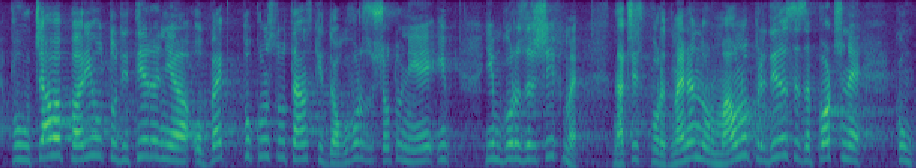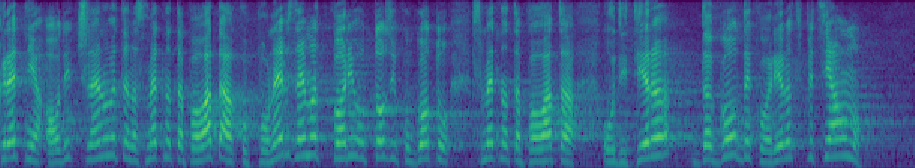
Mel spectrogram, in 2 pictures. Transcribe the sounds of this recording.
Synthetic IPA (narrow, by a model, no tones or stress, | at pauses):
polˠut͡ʃavəpɐɾiot̪od̪it̪iɾɐnijəʔobɛkt̪̚pokonsulˠt̪ant̪skid̪ɔɡovoɾzɐʃt̪ɔt̪oniɛʔi | imɡoɾɐzɾɛʃixmɛ | nat͡ʃispoɾɛd̪mɛnɛnoɾmalˠnopɾɛd̪id̪ɐsɛzɐpɔt͡ʃnɛ | koŋkɾɛt̪nijəʔɔd̪it̪̚t͡ʃlɛnovɛt̪ɛnɐsmɛt̪nət̪əpɐlˠat̪əːkoponɛvzɛmət̪pɐɾiot̪ːɔzikoɡɔt̪osmɛt̪nət̪əpɐlˠat̪əod̪it̪iɾəd̪ɐɡod̪ɛklˠɐɾiɾət̪spɛt̪sialˠno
